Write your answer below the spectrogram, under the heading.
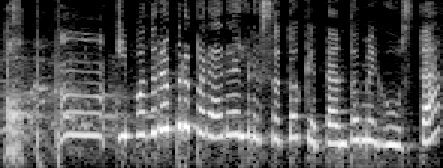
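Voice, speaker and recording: A woman voicing a smug, scheming cartoon woman who talks in a lively, teasing way. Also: extremely high pitch, fast talker, slight background noise.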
